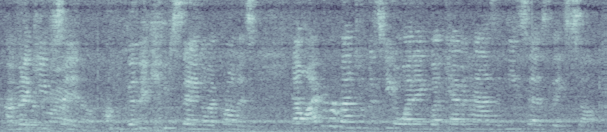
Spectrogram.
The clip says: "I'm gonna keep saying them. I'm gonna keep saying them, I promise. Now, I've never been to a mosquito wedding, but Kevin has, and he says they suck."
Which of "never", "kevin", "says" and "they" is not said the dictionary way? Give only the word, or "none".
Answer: none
